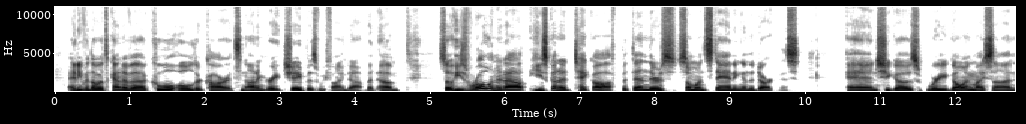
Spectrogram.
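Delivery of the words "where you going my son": put-on eerie, creepy undead-movie voice. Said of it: "a little in that eerie, like, undead movie".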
